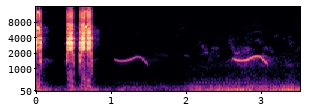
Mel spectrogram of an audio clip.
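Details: Breeding call of a male black francolin, three loud grating, buzzy bursts, the last two close together, followed by two soft slurred whistles from another bird over faint low background hum.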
